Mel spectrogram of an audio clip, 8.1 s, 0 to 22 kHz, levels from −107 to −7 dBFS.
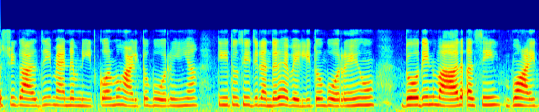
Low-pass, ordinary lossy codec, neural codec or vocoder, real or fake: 7.2 kHz; none; codec, 16 kHz, 4 kbps, FunCodec, trained on Chinese and English, 50 frames a second; fake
